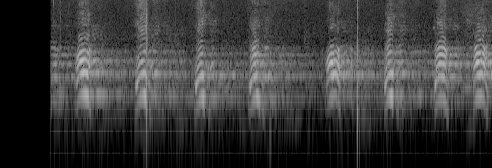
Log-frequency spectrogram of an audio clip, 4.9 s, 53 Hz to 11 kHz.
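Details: Dobermann working in Ring 2 attack exercises: loud, sharp barks in a steady series of about nine, roughly two each second, each bark a short rising-then-falling harmonic yelp with faint background hiss.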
